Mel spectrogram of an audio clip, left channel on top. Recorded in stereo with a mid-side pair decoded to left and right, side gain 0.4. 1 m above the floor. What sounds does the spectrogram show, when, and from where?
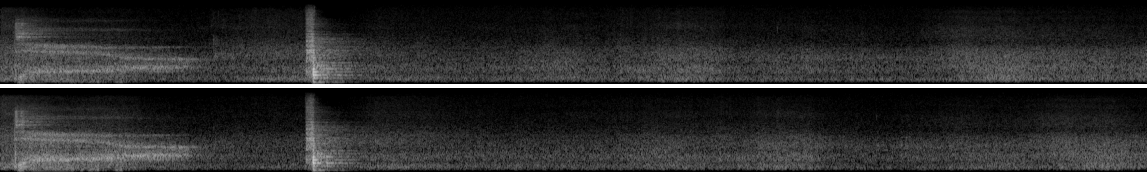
0.1 s whispering: 55° right, 0.5 m
3.1 s a thud: 10° right, 1.9 m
